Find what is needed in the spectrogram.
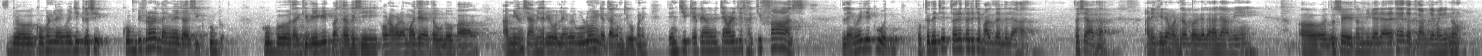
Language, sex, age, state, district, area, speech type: Goan Konkani, male, 18-30, Goa, Pernem, rural, spontaneous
